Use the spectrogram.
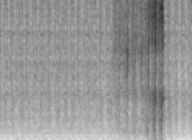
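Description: Dense, continuous loud gunfire from PUBG Mobile roars without a break, a rapid machine-gun-like barrage close up that dips only briefly.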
